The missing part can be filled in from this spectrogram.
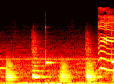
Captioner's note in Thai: ร้องไห้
